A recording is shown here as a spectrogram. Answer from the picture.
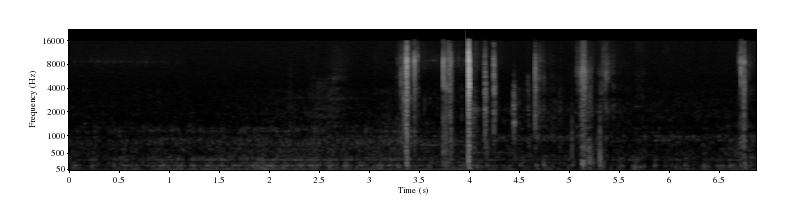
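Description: Car engine idling in traffic, heard as a steady low hum from inside the cabin. From about three seconds in come a series of sharp knocks and rubs from the phone being handled and turned, the loudest about four seconds in.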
